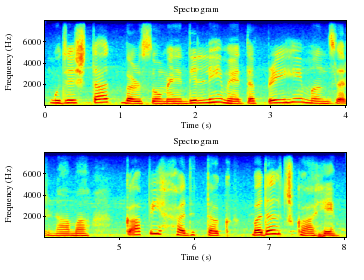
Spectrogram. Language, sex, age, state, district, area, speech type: Urdu, female, 18-30, Delhi, North East Delhi, urban, spontaneous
